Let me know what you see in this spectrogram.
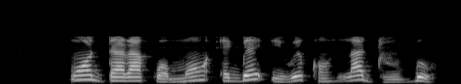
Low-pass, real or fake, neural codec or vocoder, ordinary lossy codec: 3.6 kHz; real; none; none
